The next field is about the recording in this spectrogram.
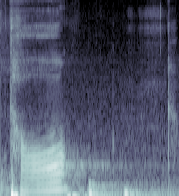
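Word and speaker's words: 亠: 了、于、是，接着进入两话，这个字是头、王、抗、交。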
